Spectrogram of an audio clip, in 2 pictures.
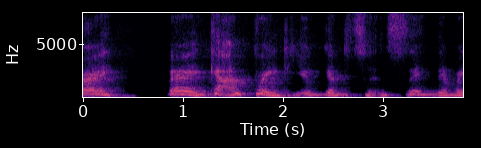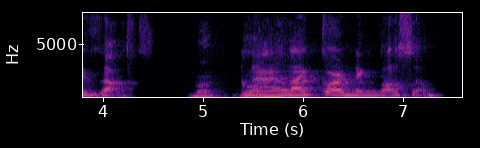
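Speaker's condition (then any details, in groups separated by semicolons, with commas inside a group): Multiple system atrophy; cannot walk on land, uses scooter, water therapy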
